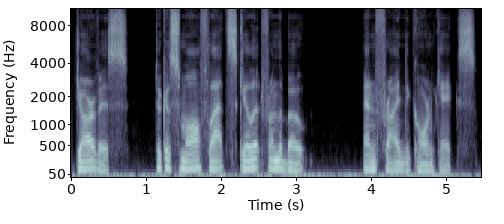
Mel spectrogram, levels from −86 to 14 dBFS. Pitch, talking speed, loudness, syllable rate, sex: 105 Hz, 155 wpm, -15 LUFS, 3.8 syllables/s, male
